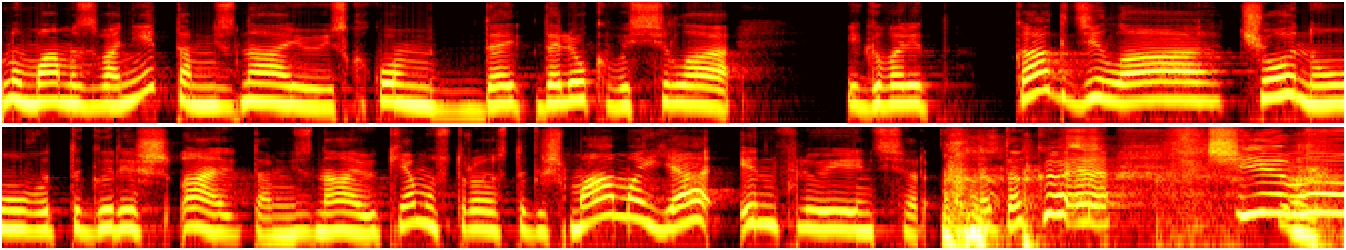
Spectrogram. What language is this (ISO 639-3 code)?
rus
